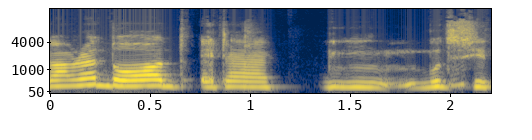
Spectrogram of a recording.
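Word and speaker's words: ضاد: মুখের মধ্যে দদ, একটা ভারী ভাব, তাই না? হ্যাঁ, হ্যাঁ, দদ, বদ। দদ। হ্যাঁ, শেষে ওই যে সূরা আপু শেষে বাতাস বের করে ফেলা যাবে না। বদ। দদ, কারণ দদ উচ্চারণ করে শেষে দাল আছে, তো দাল তো আবার কলকলার হরফ, হুম।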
